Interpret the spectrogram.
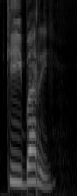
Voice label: "kivari", Wamesa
